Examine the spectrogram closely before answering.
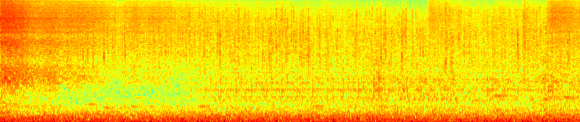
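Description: A large fire roars and crackles.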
